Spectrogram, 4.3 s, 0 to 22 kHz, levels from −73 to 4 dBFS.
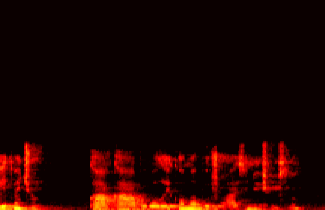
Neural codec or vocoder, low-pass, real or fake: none; 7.2 kHz; real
